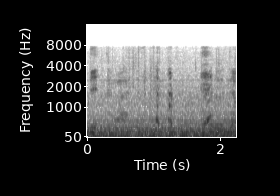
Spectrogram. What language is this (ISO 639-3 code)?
eng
